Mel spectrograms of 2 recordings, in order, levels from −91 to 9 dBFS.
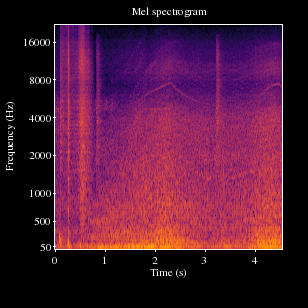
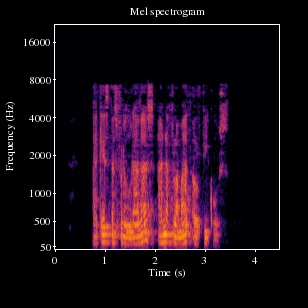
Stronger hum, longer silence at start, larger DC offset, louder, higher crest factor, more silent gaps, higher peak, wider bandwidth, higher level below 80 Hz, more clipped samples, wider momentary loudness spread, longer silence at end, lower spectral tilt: neither; second, 0 s vs 0.75 s; neither; about the same, -21 LUFS vs -19 LUFS; about the same, 14 dB vs 18 dB; neither; about the same, -4 dBFS vs -4 dBFS; first, over 20 kHz vs 7.8 kHz; first, -20 dBFS vs -56 dBFS; neither; second, 8 LU vs 15 LU; second, 0 s vs 1.05 s; about the same, -4.5 dB/octave vs -5.5 dB/octave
